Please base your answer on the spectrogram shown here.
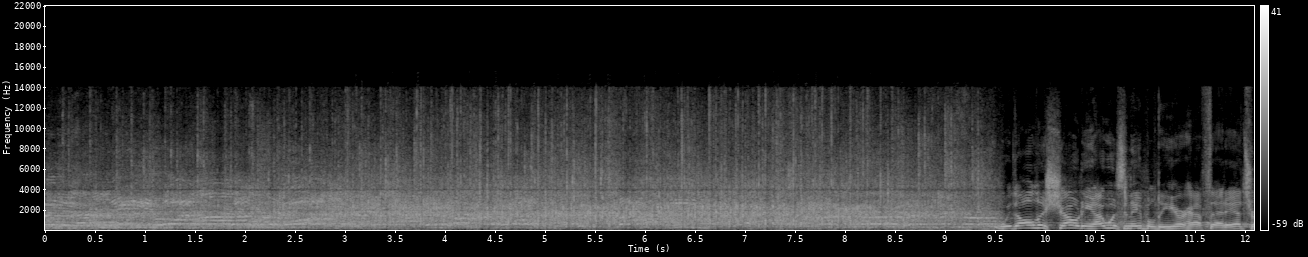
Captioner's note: yelling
